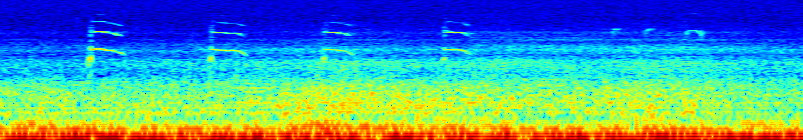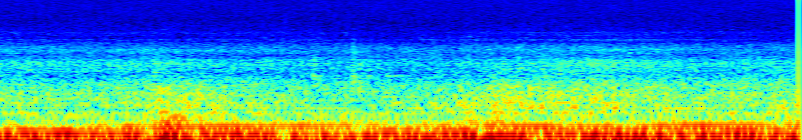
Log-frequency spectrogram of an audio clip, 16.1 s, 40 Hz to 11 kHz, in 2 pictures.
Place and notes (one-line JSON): {"title": "Middelkerke, Belgique - I can hear it monument", "date": "2018-11-16 15:20:00", "description": "Every year on the coast, there's an artistic festival called Beaufort. During this time in Westende, an artist made two gigantic metallic megaphones. Anyway you can see it on google aerial view. This work of art is called \"I can hear it\". I recorded the sea inside. The low-pitched sounds are extraordinarily amplified.", "latitude": "51.18", "longitude": "2.79", "altitude": "5", "timezone": "Europe/Brussels"}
